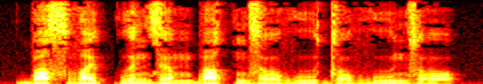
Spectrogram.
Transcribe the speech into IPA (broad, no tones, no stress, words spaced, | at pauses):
bɐsˤvɛ kʷənzɐ mbɐtˤ nzɔvudɔ vunzɔ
